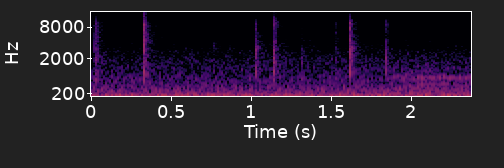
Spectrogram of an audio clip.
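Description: A quick, irregular run of faint light clicks, about nine in two seconds, over a low steady hum.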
